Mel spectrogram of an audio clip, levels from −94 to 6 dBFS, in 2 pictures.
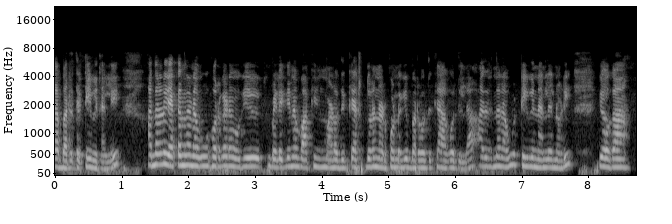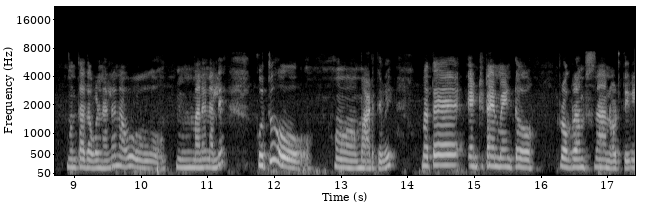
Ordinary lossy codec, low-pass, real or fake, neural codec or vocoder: none; 7.2 kHz; fake; vocoder, 44.1 kHz, 128 mel bands, Pupu-Vocoder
